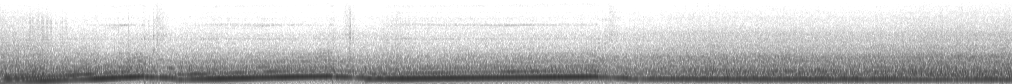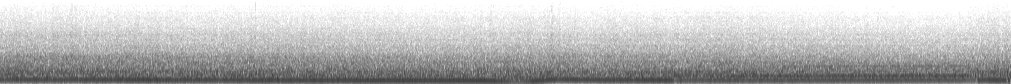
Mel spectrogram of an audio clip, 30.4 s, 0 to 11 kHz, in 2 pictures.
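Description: Turbocharged car engine heard from inside the cabin, accelerating hard through the gears. The engine note climbs and drops back at each upshift, about 2, 5 and 9 seconds in, then settles into a steady highway cruise with a brief dip in revs later on.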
